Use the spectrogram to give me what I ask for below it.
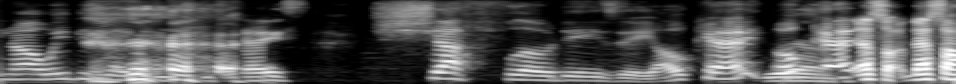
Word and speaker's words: Cheflodeezy: How is it pronounced? Oh, Cheflodeezy. I knew it was a chef. I was gonna work to it. I was gonna work my way to it. It's Cheflodeezy.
